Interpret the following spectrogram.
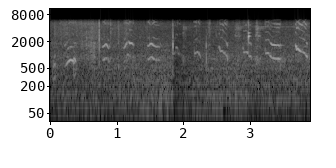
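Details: Parson Russell Terrier puppies, five and a half weeks old, giving thin, high whines and whimpers that bend up and down, overlapping in quick succession over steady background hiss.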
